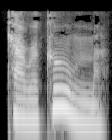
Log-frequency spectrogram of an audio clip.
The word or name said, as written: qaraqum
